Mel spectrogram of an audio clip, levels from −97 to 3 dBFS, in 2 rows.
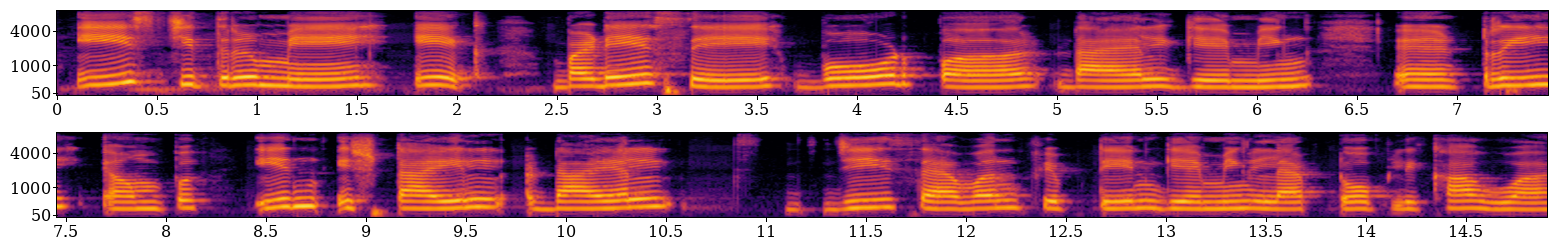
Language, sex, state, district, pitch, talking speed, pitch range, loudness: Hindi, female, Uttar Pradesh, Saharanpur, 220 Hz, 80 wpm, 205-245 Hz, -15 LUFS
